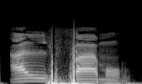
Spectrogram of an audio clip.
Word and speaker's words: alfamu: artículo, alef lam, decimos alfamu, alfamu, la boca. Podemos pronunciar el alef y el lam del artículo, y al final dejamos una sola dhamma en señal de la determinación, la boca.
